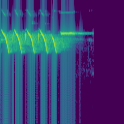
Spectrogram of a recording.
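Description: A Eurasian wren sings a loud, very high burst: five quick downslurred notes at about six per second, ending in a thin trill.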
